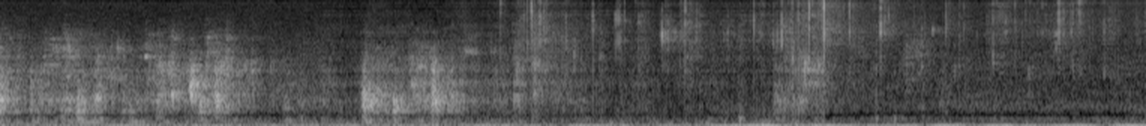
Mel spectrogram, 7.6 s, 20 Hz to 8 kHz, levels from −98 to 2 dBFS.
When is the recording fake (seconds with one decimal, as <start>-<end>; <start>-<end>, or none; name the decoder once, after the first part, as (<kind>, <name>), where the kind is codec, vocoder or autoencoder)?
2.1-5.5 (codec, HILCodec)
